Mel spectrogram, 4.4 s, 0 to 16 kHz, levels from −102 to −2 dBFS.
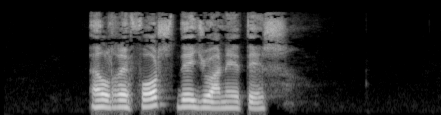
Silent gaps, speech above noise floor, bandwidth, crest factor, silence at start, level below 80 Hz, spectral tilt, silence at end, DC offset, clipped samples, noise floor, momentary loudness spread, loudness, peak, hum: none; 65 dB; 11.5 kHz; 20 dB; 0.9 s; -70 dBFS; -3.5 dB/octave; 1.55 s; under 0.1%; under 0.1%; -89 dBFS; 7 LU; -23 LUFS; -8 dBFS; none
